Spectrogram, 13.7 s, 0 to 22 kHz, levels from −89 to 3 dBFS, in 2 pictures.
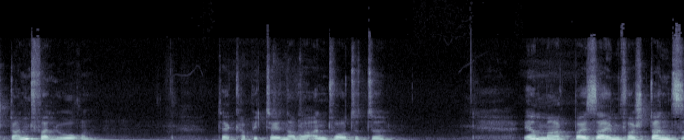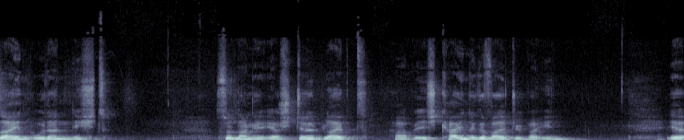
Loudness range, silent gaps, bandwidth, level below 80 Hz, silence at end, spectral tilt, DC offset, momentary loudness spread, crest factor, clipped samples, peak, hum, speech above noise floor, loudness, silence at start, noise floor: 7 LU; none; 17.5 kHz; -68 dBFS; 0 s; -6 dB/octave; under 0.1%; 13 LU; 18 dB; under 0.1%; -4 dBFS; none; 39 dB; -21 LUFS; 0 s; -59 dBFS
